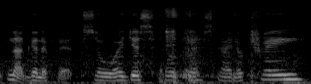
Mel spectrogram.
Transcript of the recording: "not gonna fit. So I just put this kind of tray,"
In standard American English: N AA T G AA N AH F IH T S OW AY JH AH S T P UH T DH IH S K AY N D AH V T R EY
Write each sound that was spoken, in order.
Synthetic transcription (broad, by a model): N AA T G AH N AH F IH T S OW AY JH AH S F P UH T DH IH S K AY N D AH V T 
